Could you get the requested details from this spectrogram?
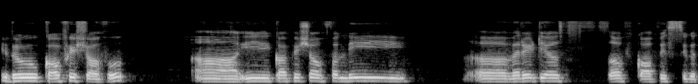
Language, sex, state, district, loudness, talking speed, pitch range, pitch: Kannada, male, Karnataka, Mysore, -14 LUFS, 105 wpm, 140-155 Hz, 145 Hz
